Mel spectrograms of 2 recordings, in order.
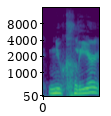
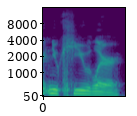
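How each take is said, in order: First: "nuclear" as NOO-klee-er; standard pronunciation. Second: "nuclear" as noo-KYOO-ler; mispronounced nuclear. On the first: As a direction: say "nuclear" with klee before the ending. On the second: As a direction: turn "nuclear" into "nucular". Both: Shown as a demonstration. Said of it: "instead of nuclear".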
